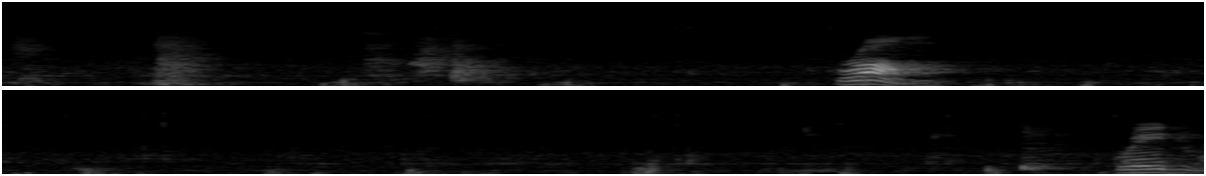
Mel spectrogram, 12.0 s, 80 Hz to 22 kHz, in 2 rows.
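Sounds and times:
computer mouse clicks: 3.3 - 4.2, 5.9 - 7.0, 7.9 - 8.3, 9.2 - 11.7.

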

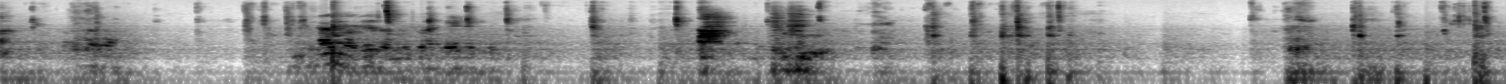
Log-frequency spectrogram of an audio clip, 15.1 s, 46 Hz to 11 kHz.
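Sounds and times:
chewing: 2.0 - 3.2, 7.6 - 11.0, 12.5 - 15.0.

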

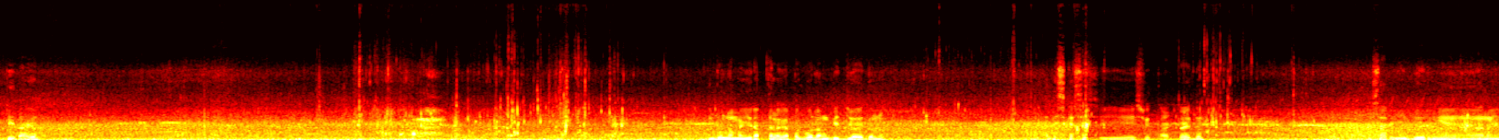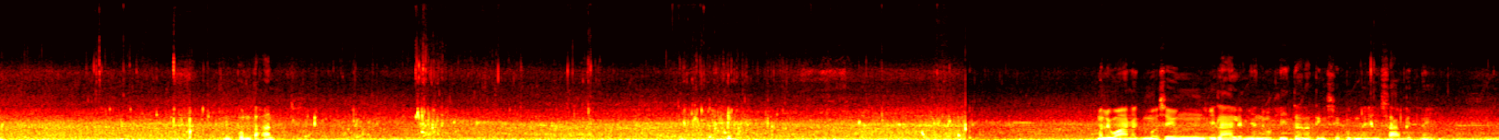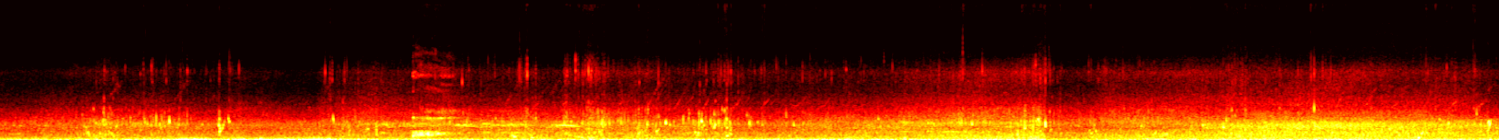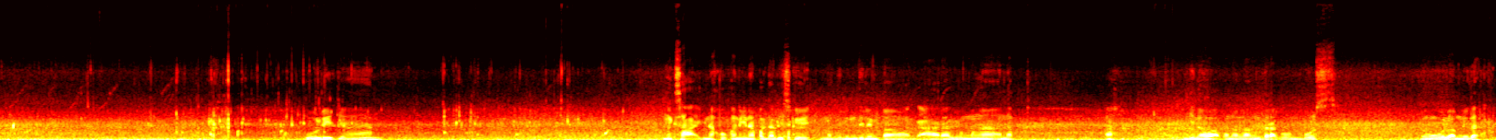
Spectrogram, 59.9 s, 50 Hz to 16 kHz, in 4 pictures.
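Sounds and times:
wind on microphone: 0.0 - 59.9
sea water sloshing: 0.4 - 25.9, 27.4 - 59.9
water splash: 3.1 - 6.7, 15.8 - 24.8, 30.6 - 32.5, 33.1 - 48.3, 49.2 - 51.7.

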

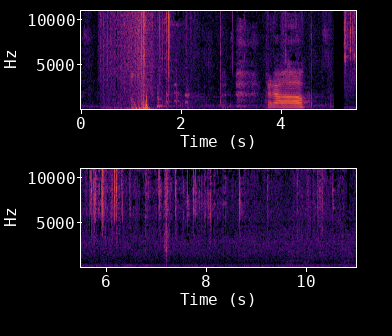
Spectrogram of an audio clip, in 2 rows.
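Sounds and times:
ball toy rattling and clicking: 5.3 - 11.0.

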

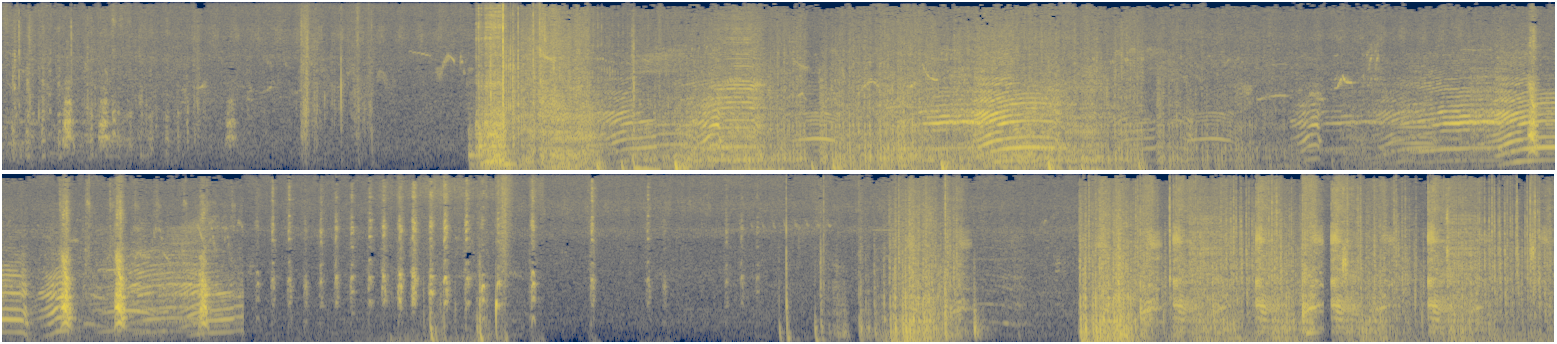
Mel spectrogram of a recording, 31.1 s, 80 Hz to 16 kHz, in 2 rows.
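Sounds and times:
cartoon cows mooing: 5.6 - 18.0.

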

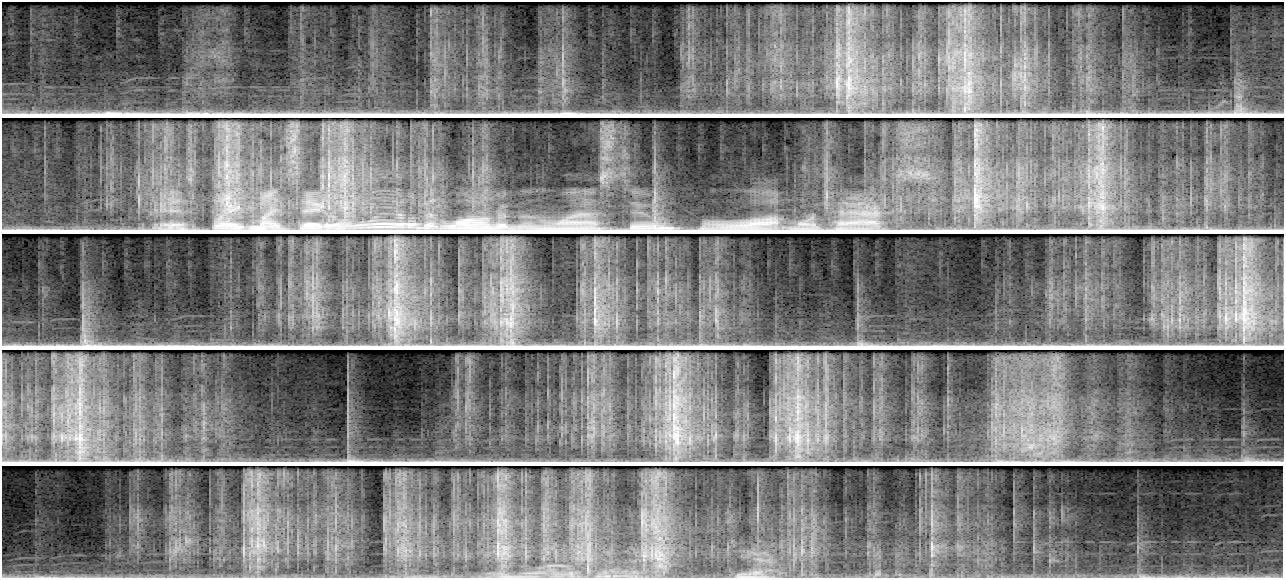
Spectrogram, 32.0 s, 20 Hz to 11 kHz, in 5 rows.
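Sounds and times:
faint music: 0.0 - 32.0
foil wrappers crinkling and tearing: 1.0 - 5.8, 6.4 - 12.9, 13.9 - 16.6, 17.7 - 20.5, 21.4 - 25.0, 26.2 - 31.0.

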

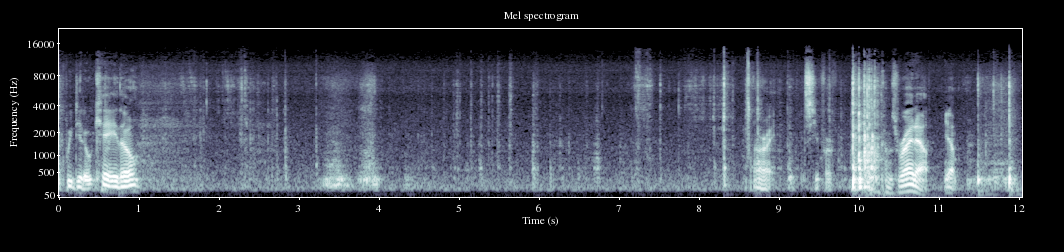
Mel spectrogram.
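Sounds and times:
plastic panels rustling and clicking: 4.4 - 10.5.

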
